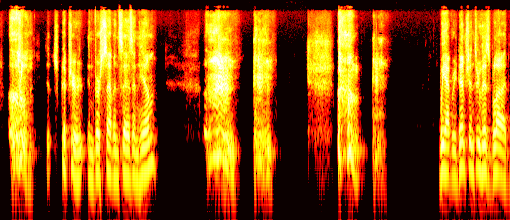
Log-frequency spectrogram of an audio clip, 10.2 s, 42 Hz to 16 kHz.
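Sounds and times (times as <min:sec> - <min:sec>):
person coughing with a cough drop: 0:00.2 - 0:00.7, 0:04.1 - 0:05.6, 0:06.6 - 0:07.8
speech: 0:00.2 - 0:03.2, 0:04.1 - 0:05.6, 0:06.2 - 0:07.7, 0:08.8 - 0:10.1
throat clearing: 0:04.1 - 0:05.6, 0:06.7 - 0:07.8.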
